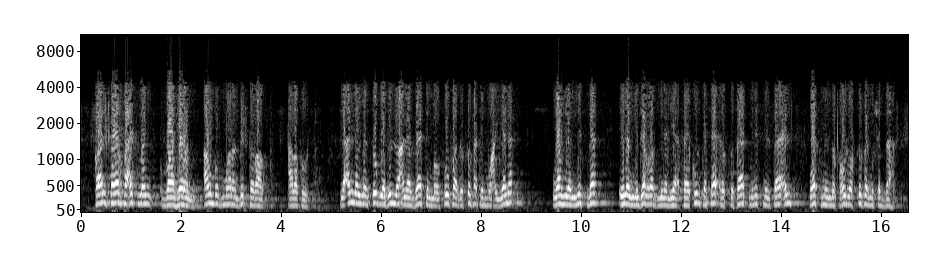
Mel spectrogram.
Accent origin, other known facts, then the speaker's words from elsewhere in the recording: Egypt; عندنا في مصر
